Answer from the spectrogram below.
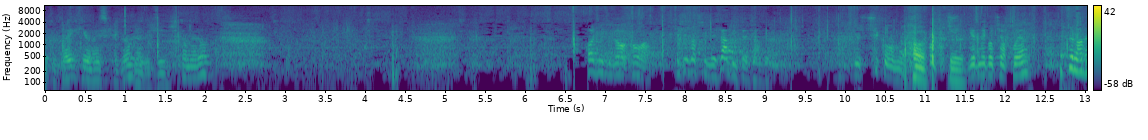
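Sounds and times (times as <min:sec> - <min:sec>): people speaking: 0:00.0 - 0:02.1, 0:06.8 - 0:09.2, 0:10.1 - 0:13.0.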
